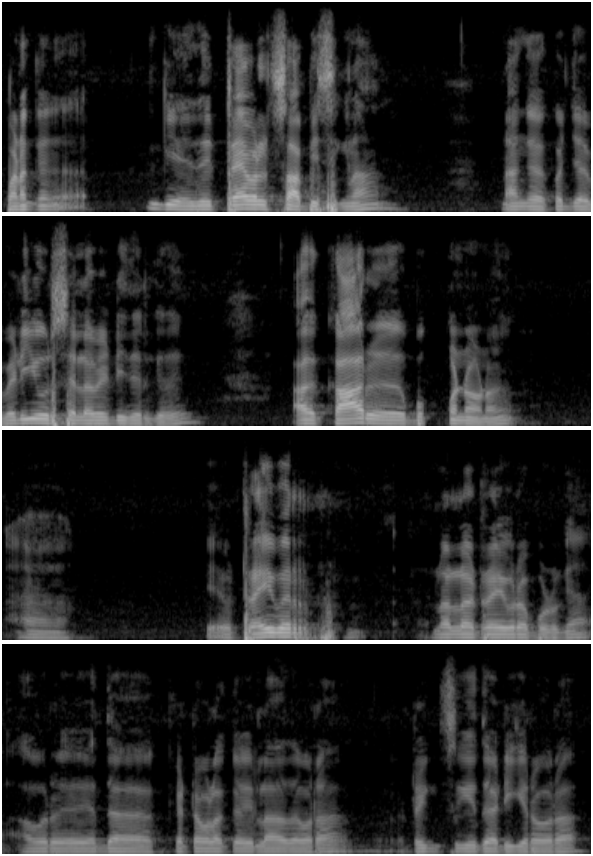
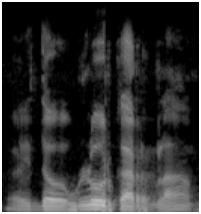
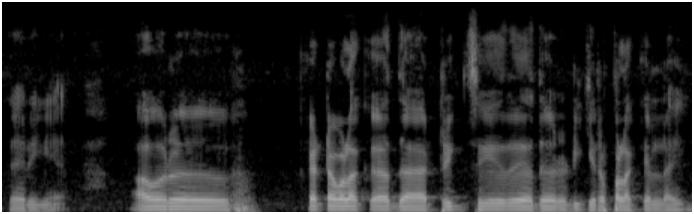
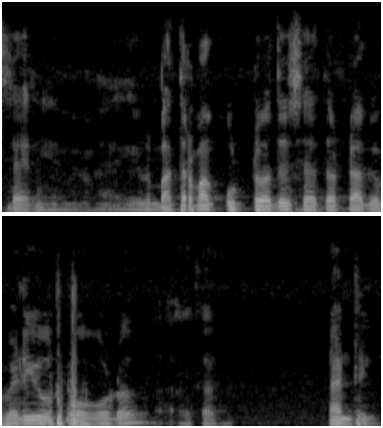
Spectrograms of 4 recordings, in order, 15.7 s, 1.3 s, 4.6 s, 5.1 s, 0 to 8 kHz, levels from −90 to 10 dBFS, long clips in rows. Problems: none marked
